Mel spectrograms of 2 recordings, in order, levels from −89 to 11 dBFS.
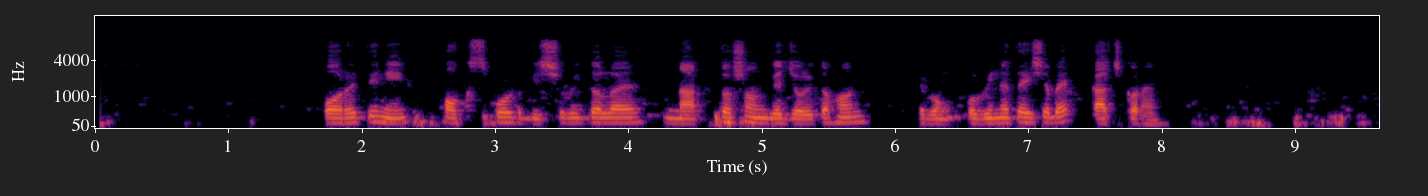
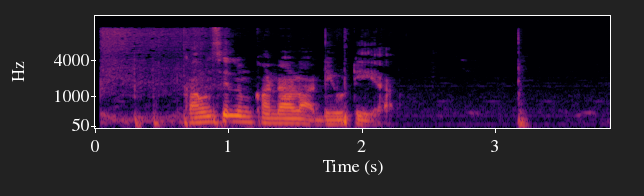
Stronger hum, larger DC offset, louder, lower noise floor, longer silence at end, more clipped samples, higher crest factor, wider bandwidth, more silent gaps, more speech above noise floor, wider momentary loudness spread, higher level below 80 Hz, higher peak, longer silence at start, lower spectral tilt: neither; neither; about the same, -31 LUFS vs -30 LUFS; first, -82 dBFS vs -64 dBFS; second, 0.1 s vs 0.6 s; neither; about the same, 18 dB vs 20 dB; second, 8.2 kHz vs 11.5 kHz; first, 0.22-0.30 s vs none; first, 52 dB vs 36 dB; about the same, 17 LU vs 19 LU; second, -60 dBFS vs -54 dBFS; about the same, -12 dBFS vs -12 dBFS; about the same, 0.05 s vs 0.05 s; about the same, -6.5 dB/octave vs -6 dB/octave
